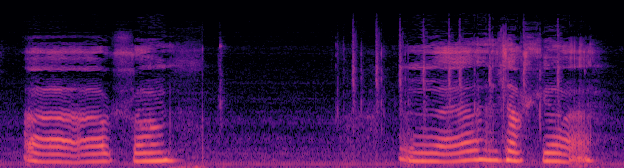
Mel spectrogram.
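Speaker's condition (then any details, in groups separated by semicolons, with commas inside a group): Cerebral palsy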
